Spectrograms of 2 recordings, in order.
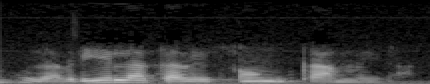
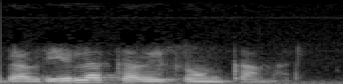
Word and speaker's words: Gabriela Cabezón Cámara: Gabriela Cabezón Cámara. – Ajá. – Cámara. Lo dije mal. Gabriela Cabezón Cámara.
